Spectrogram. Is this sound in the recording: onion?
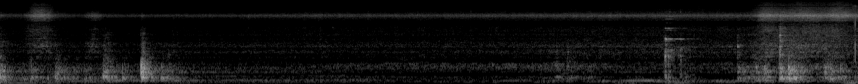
yes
